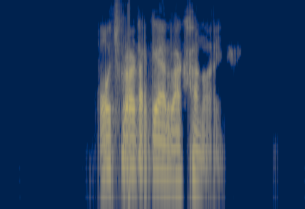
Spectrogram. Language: Bangla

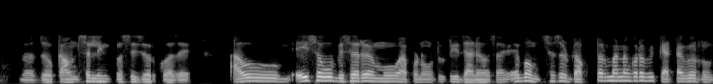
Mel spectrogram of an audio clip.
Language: Odia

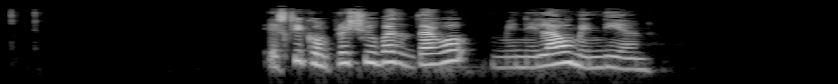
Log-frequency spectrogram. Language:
Basque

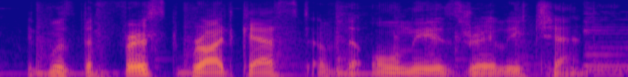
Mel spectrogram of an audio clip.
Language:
English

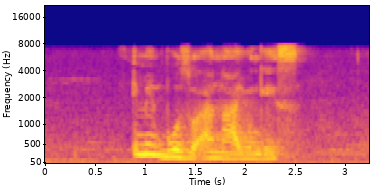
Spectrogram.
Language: Xhosa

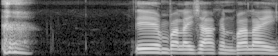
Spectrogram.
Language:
Bodo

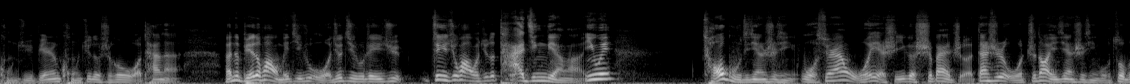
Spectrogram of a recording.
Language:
Chinese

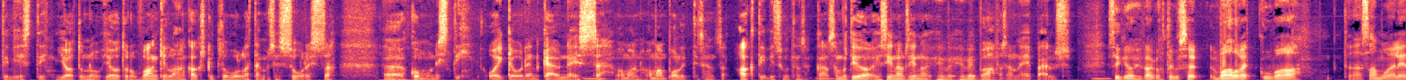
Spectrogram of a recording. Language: Finnish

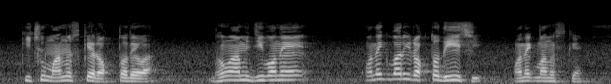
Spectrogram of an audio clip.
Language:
Bangla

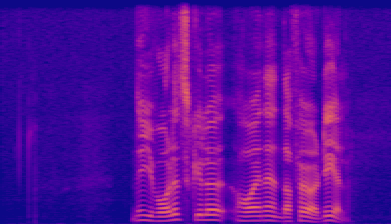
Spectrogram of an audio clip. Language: Swedish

